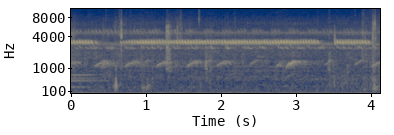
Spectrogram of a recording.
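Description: Outdoor bush ambience: a steady, high, finely pulsing insect-like trill that breaks off briefly near the end, under short arched animal calls repeating about three times a second.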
